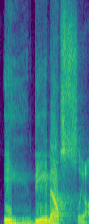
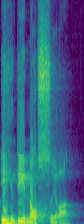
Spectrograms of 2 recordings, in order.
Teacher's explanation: the noon stays how it is. Don't change the noon. It's the sad that's supposed to be heavy.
